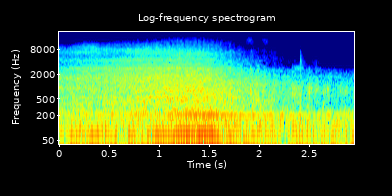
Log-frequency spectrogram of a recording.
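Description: Steady engine and road noise from a car driving slowly along a one-way road through a residential courtyard. A continuous low rumble swells a little toward the middle and then eases off.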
